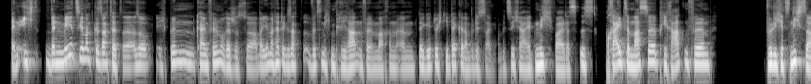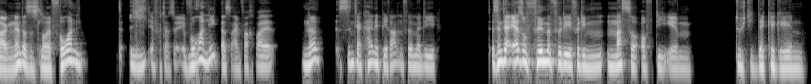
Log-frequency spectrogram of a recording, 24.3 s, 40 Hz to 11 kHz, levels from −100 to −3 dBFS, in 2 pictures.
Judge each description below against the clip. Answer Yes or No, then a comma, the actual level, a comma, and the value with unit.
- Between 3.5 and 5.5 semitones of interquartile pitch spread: Yes, average, 3.9 semitones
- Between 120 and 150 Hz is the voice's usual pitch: Yes, medium, 140 Hz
